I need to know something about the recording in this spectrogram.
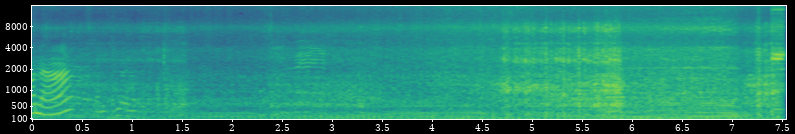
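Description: A motorcycle engine hums as it rides slowly past.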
